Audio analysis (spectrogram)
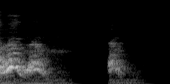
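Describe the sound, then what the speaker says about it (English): A dog barks twice, a loud sharp bark followed after a short pause by a shorter second one, close by with no talk. "Dog's going a little crazy."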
